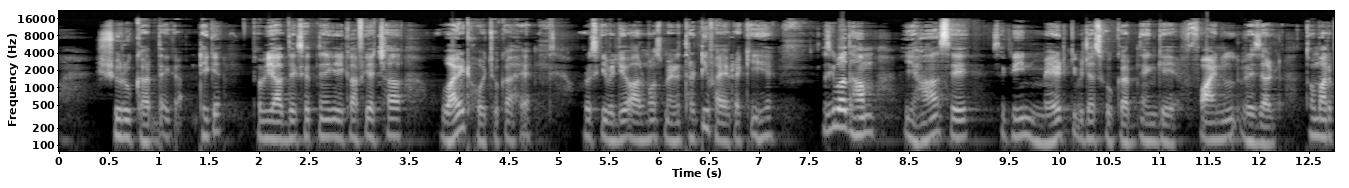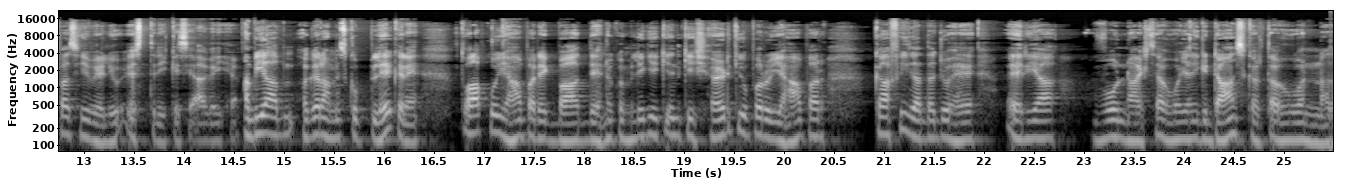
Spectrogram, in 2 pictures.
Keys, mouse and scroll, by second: 9.8 click, 16.0 click, 17.3 space.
